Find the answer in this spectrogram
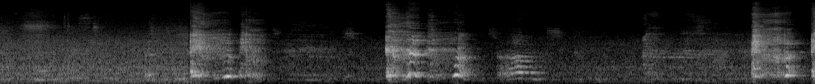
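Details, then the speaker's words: Acted coughing by a speaker complaining of allergies and being sick; a few harsh coughs and throat-clearing bursts over steady room noise; simulated cough. "I wish I had some cough medicine. I'm so sick of being sick."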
